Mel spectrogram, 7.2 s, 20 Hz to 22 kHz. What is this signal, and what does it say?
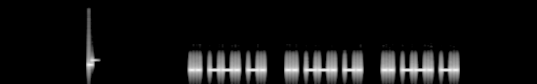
Morse code, heard as a keyed tone, about 28 wpm, 700 Hz. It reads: IGN IGN IGN
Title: Multi-letter Phonemes Repeated 3x 28wpm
